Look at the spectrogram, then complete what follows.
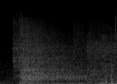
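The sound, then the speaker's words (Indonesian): A heavy steel shelter door swings shut with a loud, grinding metallic rush lasting over a second, with a low rumbling weight. No voices are heard. “Oh, 철문 안쪽에 또 철문이 하나 더 있고요.”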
